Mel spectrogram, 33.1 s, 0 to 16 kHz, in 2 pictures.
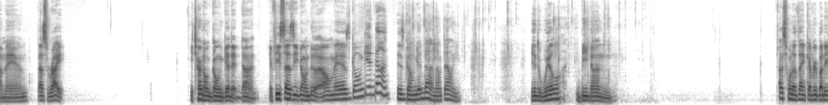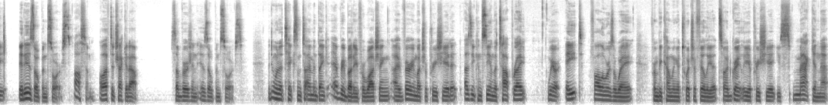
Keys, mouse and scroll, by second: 0.7 click, 0.8 click, 8.6 ctrl+s, 9.2 ctrl+p, 9.6 ctrl+s, 9.8 ctrl+alt+b, 10.3 ctrl+s, 11.0 ctrl+b, 12.0 ctrl+s, 12.4 ctrl+alt+f, 12.8 ctrl+s.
